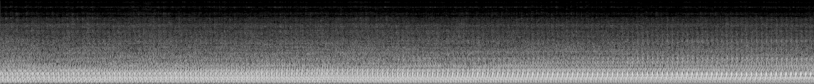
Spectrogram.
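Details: Washing machine with loud rumbling during the wash: a steady motor hum with a regular pulsing rumble about four times a second, like a load of bricks inside; cause unclear.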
